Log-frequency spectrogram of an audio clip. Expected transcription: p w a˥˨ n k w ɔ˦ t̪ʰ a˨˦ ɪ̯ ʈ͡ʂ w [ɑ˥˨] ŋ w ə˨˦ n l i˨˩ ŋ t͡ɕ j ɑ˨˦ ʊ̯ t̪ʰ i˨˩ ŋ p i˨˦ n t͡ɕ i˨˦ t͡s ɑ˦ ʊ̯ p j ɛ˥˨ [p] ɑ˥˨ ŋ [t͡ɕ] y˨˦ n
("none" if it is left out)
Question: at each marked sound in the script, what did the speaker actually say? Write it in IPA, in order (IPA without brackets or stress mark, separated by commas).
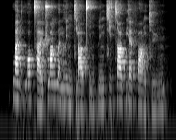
ɑ˦, f, t͡ɕ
